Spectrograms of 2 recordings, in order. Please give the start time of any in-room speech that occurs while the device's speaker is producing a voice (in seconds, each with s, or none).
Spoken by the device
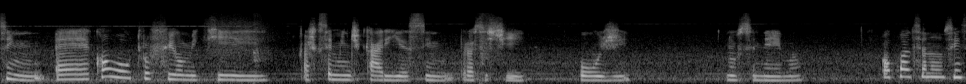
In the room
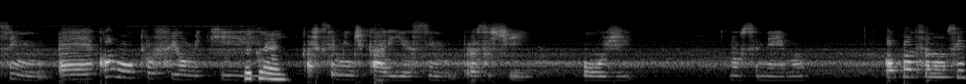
2.4 s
